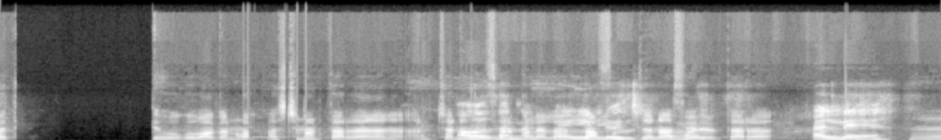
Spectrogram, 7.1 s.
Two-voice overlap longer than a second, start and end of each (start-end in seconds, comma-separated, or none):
3.5-5.4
